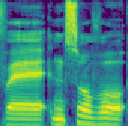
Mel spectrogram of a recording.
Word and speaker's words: Nsovo: Let's speak to the founder of Nsovo Learning Academy, which specializes in sign language training.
